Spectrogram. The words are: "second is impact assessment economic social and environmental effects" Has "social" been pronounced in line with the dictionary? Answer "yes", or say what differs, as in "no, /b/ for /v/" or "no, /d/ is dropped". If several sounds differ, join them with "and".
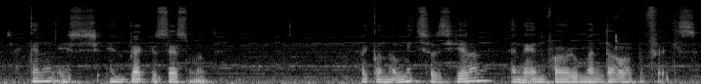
no, /s/ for /ʃ/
